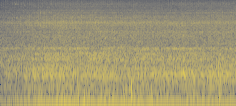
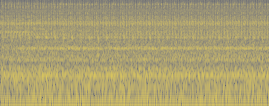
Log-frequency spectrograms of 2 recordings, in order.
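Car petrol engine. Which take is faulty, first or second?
second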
